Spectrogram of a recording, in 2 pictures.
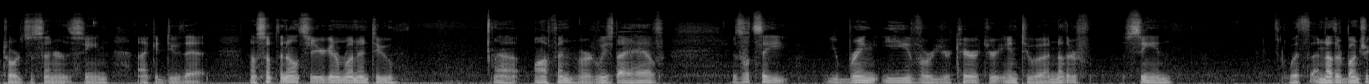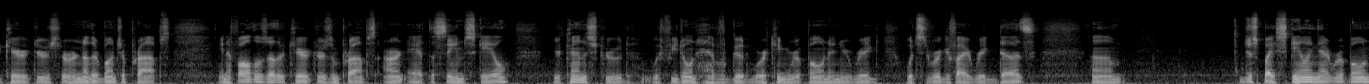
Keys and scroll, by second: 26.0 s.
